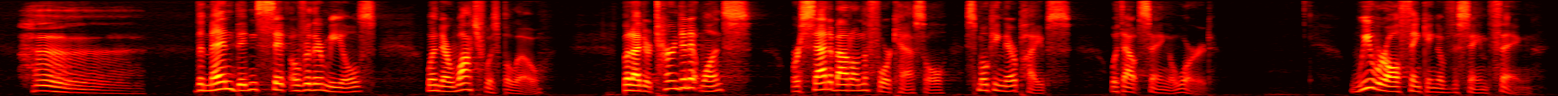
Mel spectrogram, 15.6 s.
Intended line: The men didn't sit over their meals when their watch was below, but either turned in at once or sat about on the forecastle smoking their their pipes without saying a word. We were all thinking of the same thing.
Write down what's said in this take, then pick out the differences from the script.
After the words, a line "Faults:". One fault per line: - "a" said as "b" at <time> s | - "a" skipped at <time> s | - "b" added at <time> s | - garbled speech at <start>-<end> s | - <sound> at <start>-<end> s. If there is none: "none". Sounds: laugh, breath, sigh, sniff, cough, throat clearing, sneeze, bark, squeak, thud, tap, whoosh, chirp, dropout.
The men didn't sit over their meals when their watch was below, but either turned in at once or sat about on the forecastle smoking their pipes without saying a word. We were all thinking of the same thing.
Faults:
- sigh at 0.2-1.5 s
- "their" skipped at 10.2 s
